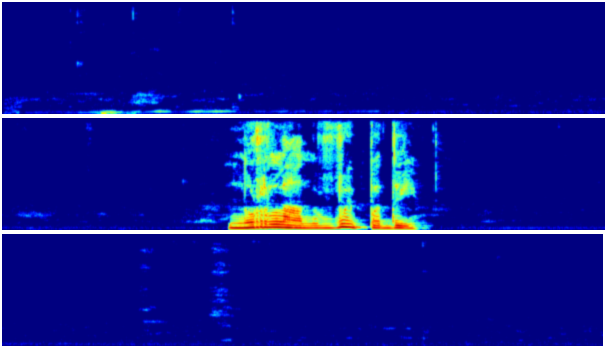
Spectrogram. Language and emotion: Russian, angry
